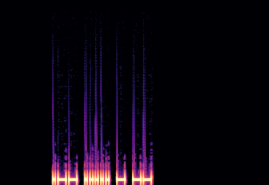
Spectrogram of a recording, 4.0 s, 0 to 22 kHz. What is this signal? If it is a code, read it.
Morse code, heard as a keyed tone, about 30 wpm, 700 Hz. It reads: W5TM
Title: Call Signs - 30wpm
